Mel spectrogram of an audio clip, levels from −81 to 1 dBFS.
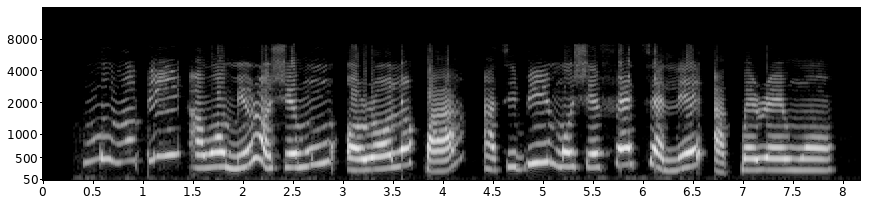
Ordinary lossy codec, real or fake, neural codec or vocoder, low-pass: none; real; none; 7.2 kHz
